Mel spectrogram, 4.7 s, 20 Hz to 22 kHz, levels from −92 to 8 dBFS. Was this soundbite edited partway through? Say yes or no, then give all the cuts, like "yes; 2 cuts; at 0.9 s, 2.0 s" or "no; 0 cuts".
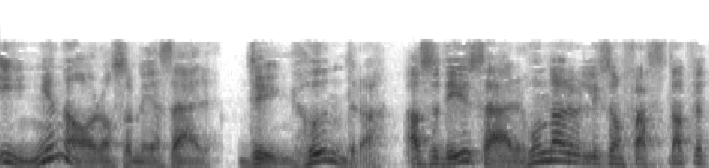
yes; 1 cut; at 1.5 s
